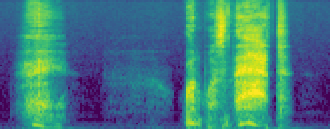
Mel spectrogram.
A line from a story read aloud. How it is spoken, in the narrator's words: muttered voicelessly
